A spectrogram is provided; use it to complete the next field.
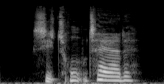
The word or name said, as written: citrontærte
